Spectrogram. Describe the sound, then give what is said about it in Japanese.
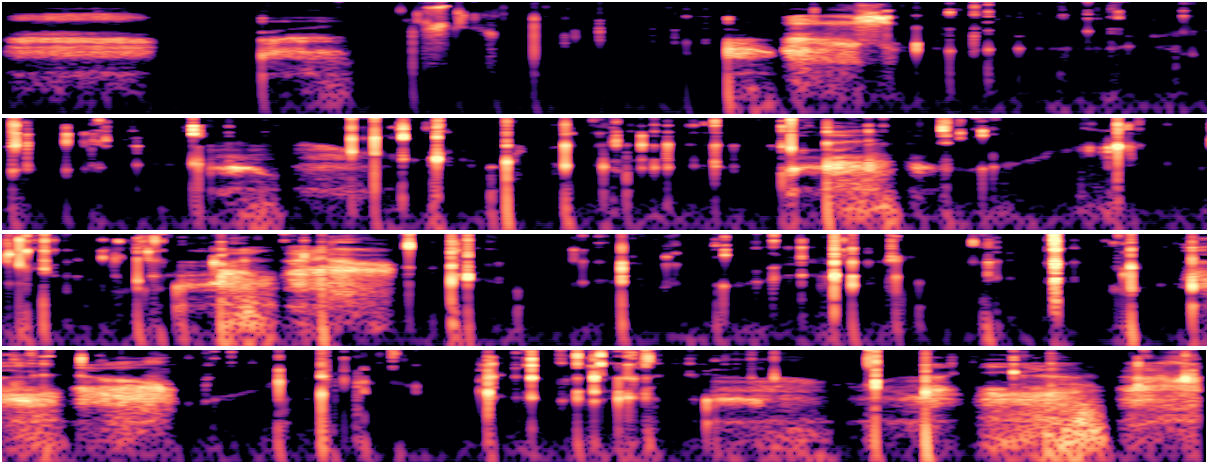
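Chewing and biting on a tab, including the side with the hole, heard close up as many irregular wet clicks, squishes and gnawing bursts broken by short pauses, with soft breathy sighs between them. “タブを噛んでみました。穴の方にも。”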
